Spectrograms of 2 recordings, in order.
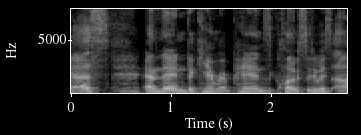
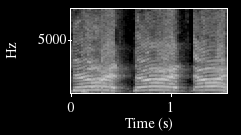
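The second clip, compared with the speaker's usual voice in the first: very loud, high, slow, huge, drawn-out bellow; 13 semitones higher, 12 dB louder than usual. Joking about an old Indiana Jones, imitating Shia LaBeouf. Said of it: "Shia LaBeouf's just like".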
